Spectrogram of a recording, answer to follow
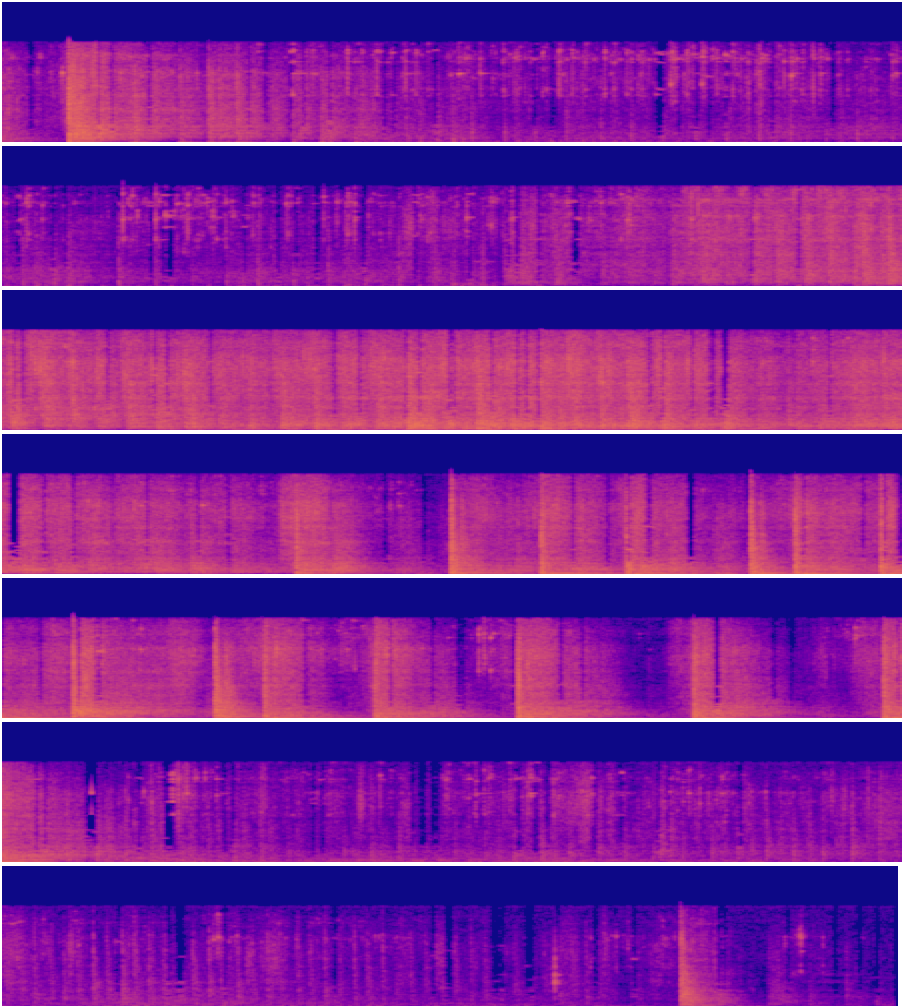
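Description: Daf, a large Persian frame drum, played by hand: a few strikes, then a soft rolling passage that swells into a bright shimmer, then about a dozen hard beats roughly two a second, after which it dies away.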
